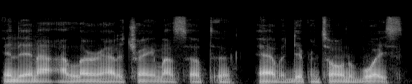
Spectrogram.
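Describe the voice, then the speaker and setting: A man with a very deep, gravelly voice, talking slowly and casually about his natural voice in an interview clip. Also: steady tone, dark tone, dry recording. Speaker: YouTuber in played clip.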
